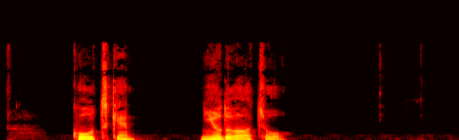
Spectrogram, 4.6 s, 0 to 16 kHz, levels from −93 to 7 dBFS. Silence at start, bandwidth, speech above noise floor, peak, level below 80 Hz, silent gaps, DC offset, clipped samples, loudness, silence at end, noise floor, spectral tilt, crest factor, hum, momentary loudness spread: 0.75 s; 11.5 kHz; 59 dB; -8 dBFS; -62 dBFS; none; under 0.1%; under 0.1%; -25 LUFS; 1.75 s; -82 dBFS; -7 dB/octave; 20 dB; none; 10 LU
